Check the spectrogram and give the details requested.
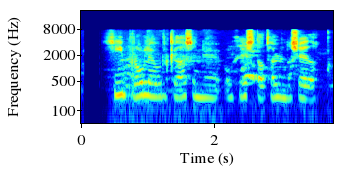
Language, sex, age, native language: Icelandic, male, 13, Icelandic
